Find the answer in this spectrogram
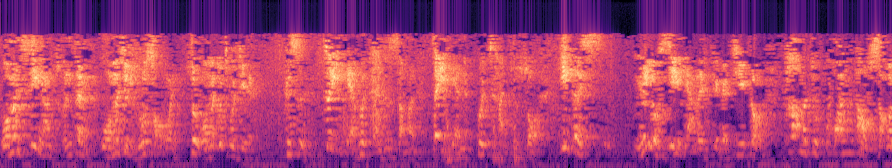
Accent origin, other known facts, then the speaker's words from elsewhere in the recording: Fujian, China; 因为我也是福建人，所以我就去参加这个福建帮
